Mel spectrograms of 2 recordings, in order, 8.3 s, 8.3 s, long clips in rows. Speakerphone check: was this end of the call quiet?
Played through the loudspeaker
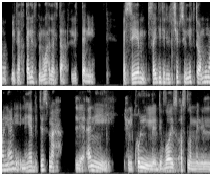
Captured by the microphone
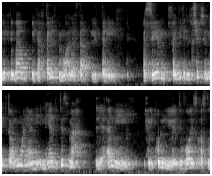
Yes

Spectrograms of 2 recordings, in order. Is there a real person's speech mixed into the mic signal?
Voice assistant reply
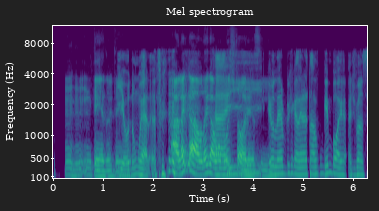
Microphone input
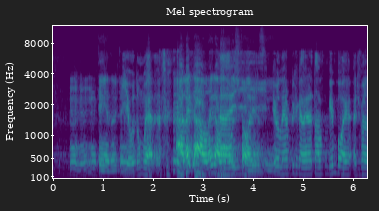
No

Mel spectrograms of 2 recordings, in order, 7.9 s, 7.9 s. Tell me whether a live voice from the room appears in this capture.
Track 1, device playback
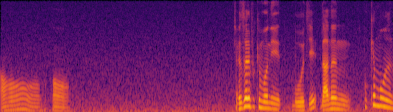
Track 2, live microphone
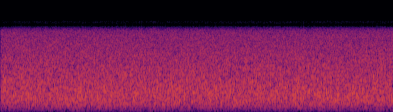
No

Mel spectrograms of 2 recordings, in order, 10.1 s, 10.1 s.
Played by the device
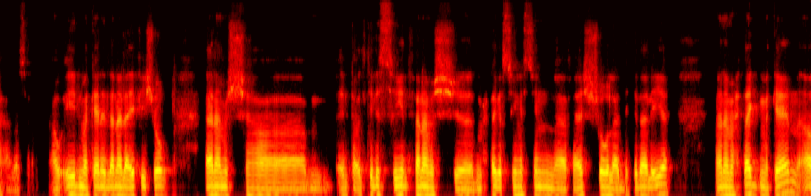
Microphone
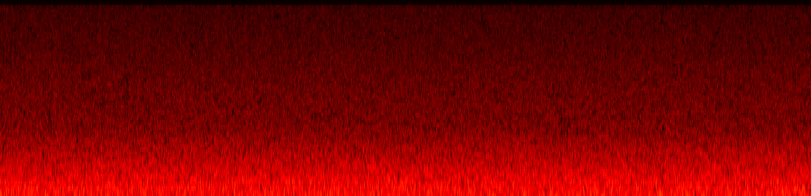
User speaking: No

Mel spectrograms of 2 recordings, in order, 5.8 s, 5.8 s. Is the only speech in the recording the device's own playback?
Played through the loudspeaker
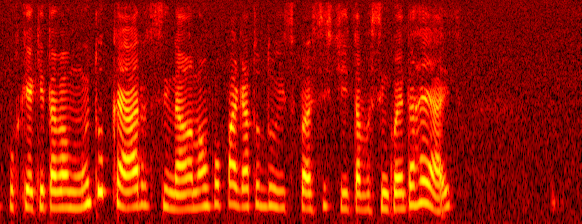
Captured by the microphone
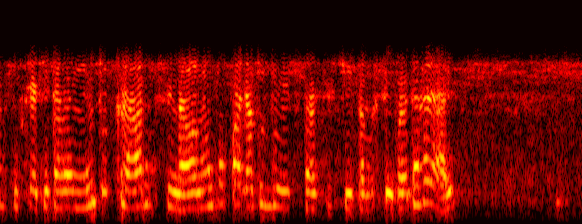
Yes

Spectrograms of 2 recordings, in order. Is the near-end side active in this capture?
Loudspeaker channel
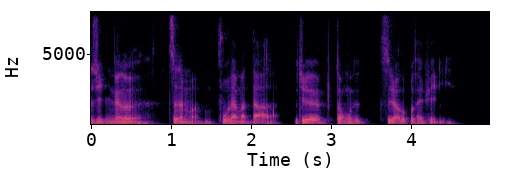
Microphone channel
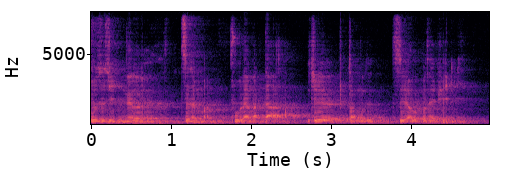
No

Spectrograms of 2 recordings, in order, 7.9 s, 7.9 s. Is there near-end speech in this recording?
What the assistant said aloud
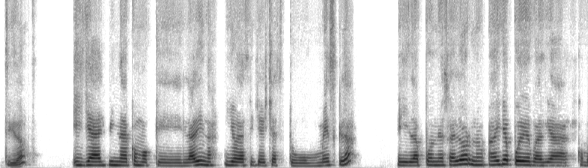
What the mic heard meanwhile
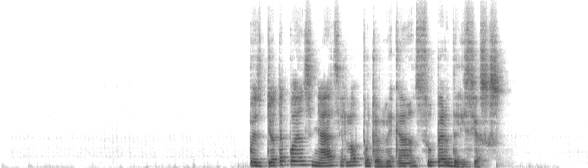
Yes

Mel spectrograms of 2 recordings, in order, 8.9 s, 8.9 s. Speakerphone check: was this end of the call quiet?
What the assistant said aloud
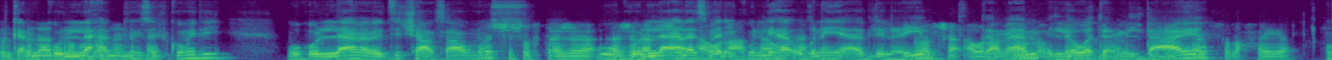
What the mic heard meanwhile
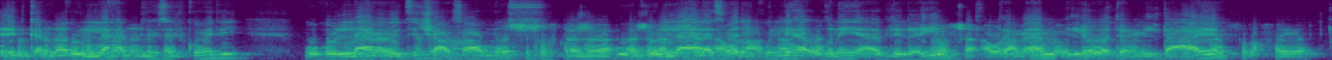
No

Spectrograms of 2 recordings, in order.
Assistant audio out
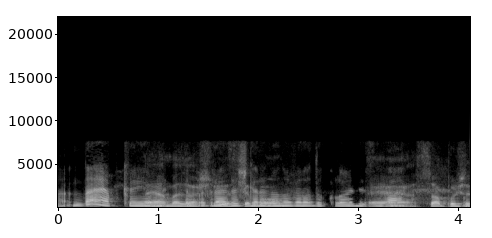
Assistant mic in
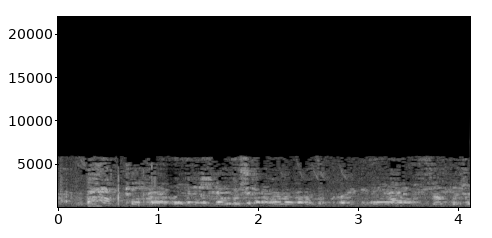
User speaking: No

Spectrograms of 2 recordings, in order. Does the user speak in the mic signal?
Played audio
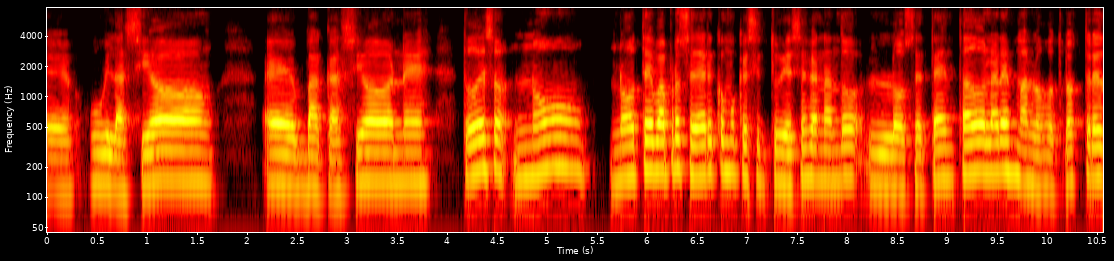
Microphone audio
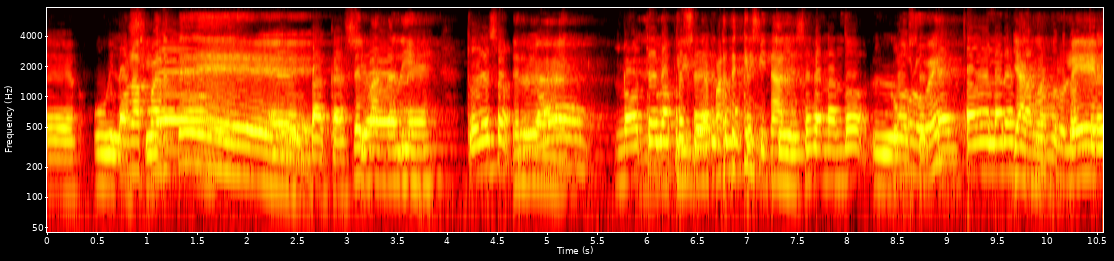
Yes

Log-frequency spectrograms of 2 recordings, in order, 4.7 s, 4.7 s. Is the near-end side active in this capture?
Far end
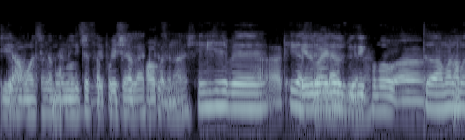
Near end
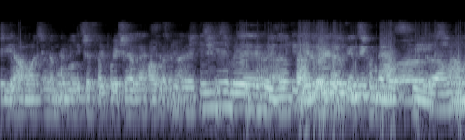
Yes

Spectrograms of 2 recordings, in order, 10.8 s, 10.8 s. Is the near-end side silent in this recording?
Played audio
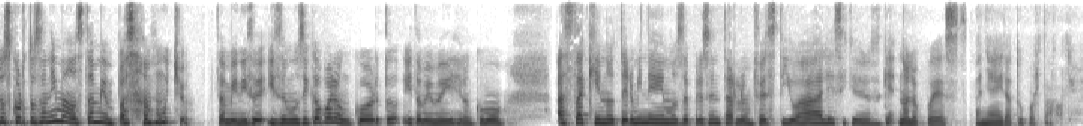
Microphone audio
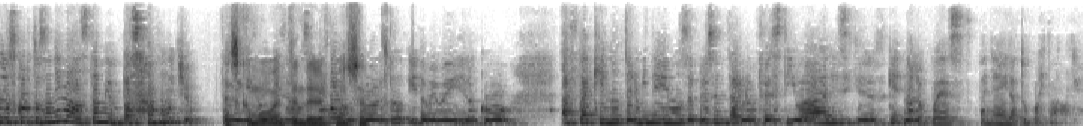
No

